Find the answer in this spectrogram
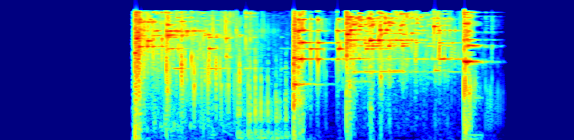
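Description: Glass-shattering sound effect for a logo animation: a sudden crash about a second in, with high tinkling shards, a second crash a moment later, and a last sharp strike near the end.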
